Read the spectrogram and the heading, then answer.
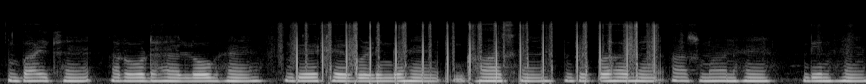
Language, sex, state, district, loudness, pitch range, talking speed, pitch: Hindi, male, Rajasthan, Nagaur, -23 LUFS, 155-165 Hz, 125 wpm, 160 Hz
